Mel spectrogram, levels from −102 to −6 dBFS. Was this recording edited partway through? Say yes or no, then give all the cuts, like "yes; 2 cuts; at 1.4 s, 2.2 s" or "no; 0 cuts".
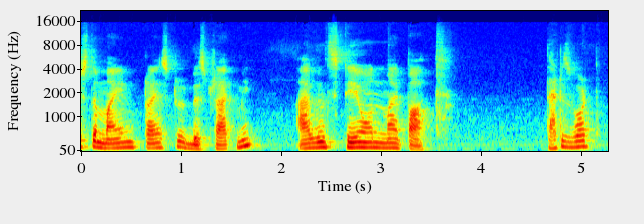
no; 0 cuts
